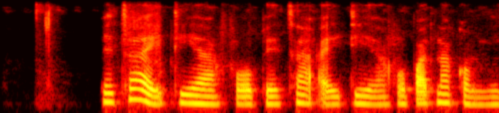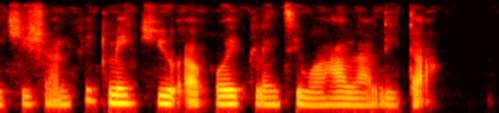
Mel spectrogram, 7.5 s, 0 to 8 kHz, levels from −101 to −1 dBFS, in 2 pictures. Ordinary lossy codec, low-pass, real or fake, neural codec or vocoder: Opus, 16 kbps; 7.2 kHz; real; none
